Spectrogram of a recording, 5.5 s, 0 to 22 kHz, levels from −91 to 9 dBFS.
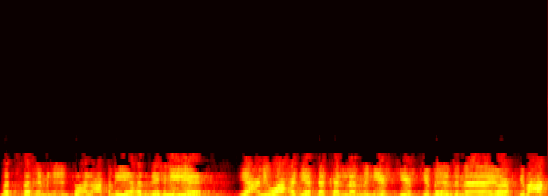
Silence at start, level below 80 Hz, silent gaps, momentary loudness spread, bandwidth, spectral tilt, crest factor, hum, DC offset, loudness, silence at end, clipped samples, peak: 0 s; -56 dBFS; none; 6 LU; 5 kHz; -9.5 dB/octave; 16 dB; none; under 0.1%; -19 LUFS; 0 s; under 0.1%; -4 dBFS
